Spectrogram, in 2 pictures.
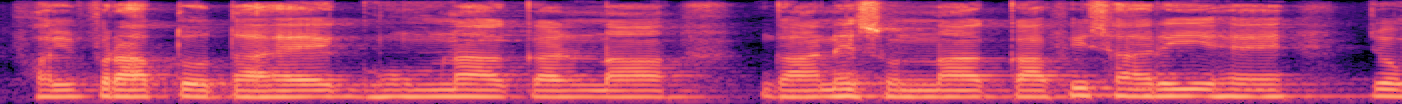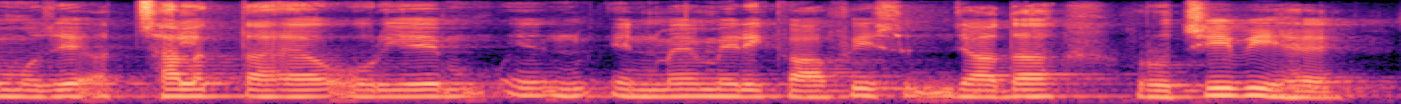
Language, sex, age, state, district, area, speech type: Hindi, male, 45-60, Rajasthan, Karauli, rural, spontaneous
